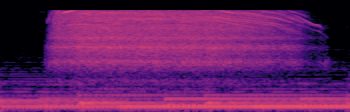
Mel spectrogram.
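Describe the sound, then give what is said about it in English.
A deep inhale during a guided relaxation, heard as a soft, airy hiss that swells and holds for about two seconds over sustained, gentle musical tones. “And one more deep breath in with me.”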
